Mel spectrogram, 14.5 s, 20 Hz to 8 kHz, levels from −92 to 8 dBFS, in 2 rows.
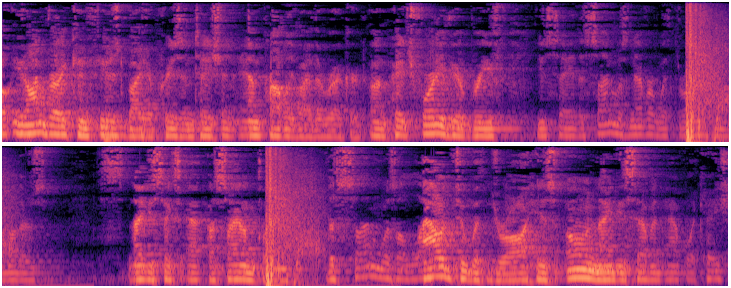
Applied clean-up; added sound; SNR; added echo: none; Gunshot, gunfire; 2 dB; reverberation time 0.8 s.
